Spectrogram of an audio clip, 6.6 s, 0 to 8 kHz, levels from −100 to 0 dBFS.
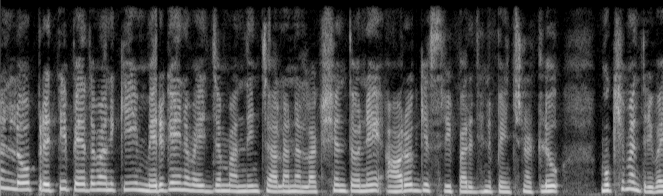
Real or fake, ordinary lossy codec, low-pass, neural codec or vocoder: fake; none; none; codec, 16 kHz, 16 kbps, FreqCodec, smaller model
